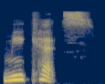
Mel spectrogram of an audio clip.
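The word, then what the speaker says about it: מקץ: Altogether, the syllable says ketz. Miketz.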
